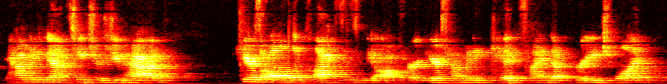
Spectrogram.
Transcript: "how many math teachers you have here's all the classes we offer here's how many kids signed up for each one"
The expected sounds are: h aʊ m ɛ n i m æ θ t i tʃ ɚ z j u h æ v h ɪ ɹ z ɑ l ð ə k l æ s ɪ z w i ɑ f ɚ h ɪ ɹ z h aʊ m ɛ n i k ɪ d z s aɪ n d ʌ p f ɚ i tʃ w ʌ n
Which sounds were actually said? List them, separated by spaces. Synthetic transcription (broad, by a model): h aʊ m ɛ n i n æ f t i tʃ ɚ z j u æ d h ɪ ɹ z ɑ l ð ə k l æ s ɪ z w i ɑ f ɚ h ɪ ɹ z h aʊ m ɛ n i k ɪ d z s aɪ n d ʌ p f ɚ i tʃ w ʌ n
